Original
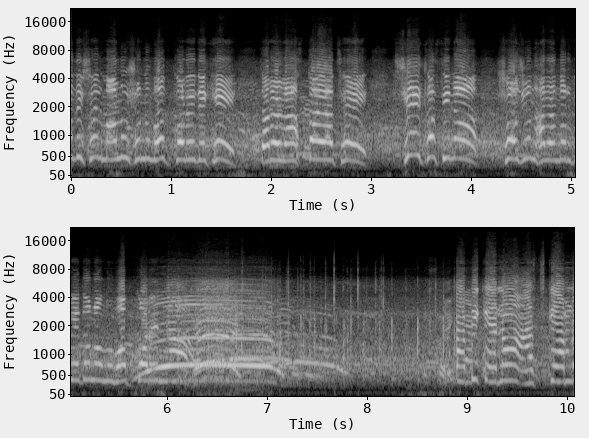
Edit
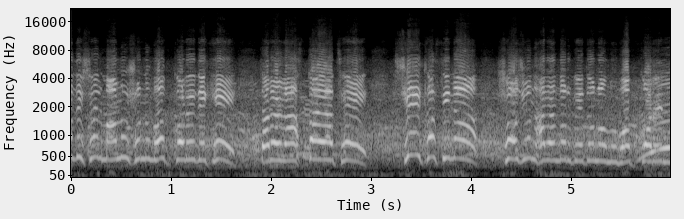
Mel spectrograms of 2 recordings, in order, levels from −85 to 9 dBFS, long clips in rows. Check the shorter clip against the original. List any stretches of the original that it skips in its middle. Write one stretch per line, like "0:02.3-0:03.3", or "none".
none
